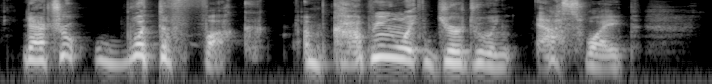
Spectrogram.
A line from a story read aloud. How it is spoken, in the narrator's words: Kachan sputters, obviously trying to hide his embarrassment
